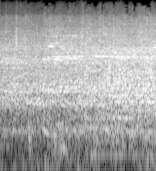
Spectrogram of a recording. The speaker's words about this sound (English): Strip hoed by Cleveland, but it will be a Taipans ball, and this crowd is going nuts.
